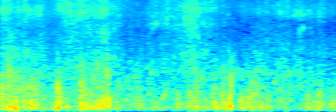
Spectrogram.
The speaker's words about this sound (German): Quasi auf die Wellen der vorbeifahrenden Schiffe warten.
